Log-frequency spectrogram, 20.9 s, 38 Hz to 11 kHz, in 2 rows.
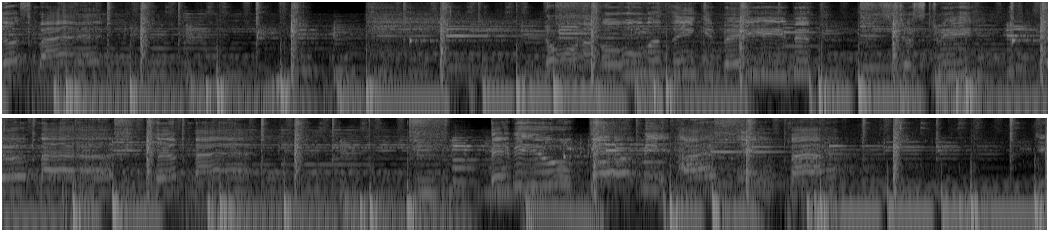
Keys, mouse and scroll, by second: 2.9 click, 5.5 click, 8.0 ctrl+z, 9.0-20.9 drag.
